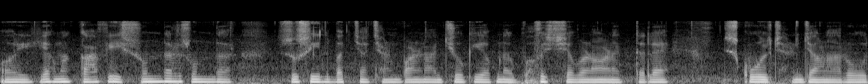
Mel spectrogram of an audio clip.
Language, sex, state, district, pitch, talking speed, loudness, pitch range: Garhwali, male, Uttarakhand, Tehri Garhwal, 110 Hz, 125 wpm, -16 LUFS, 110-120 Hz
